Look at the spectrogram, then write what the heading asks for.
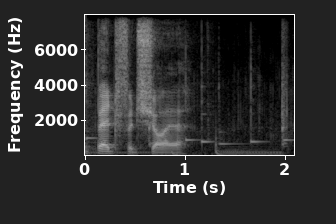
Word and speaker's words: Bedfordshire: Now, obviously I'm saying Bedford Shire for the Americans in my audience. I would obviously, as an English person, say Bedfordshire. But to an American, I've got to say Bedford Shire like I say Yorkshshire when in fact every fiber of my being wants to just say Yorkshire.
